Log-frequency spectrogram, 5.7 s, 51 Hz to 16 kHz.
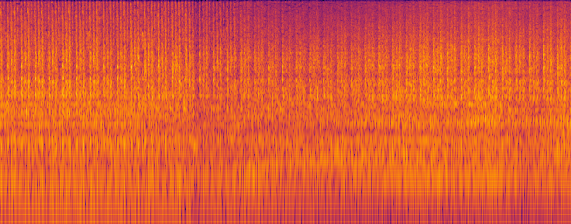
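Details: Renault Trafic van, 2.0 dCi M9R diesel at idle: sharp, rapid, even metallic knocking on top of the engine note; owner suspects an injector, cause unconfirmed.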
